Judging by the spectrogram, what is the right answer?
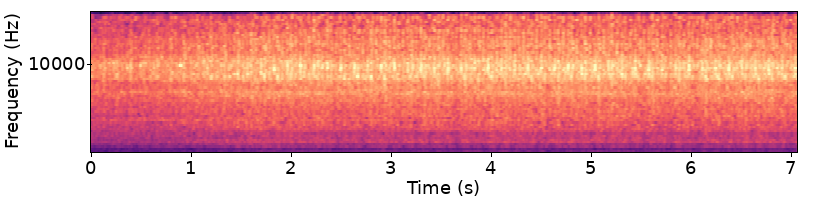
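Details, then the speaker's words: Town Car, first start after nearly a year idle, with replacement alternator: steady, even idle with a smooth low hum and no knocks or ticks, just some hiss on top; engine sounds healthy. "hear that oh yeah sounds real good"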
